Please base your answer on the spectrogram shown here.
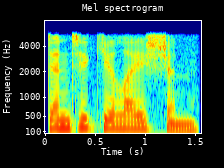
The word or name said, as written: denticulation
